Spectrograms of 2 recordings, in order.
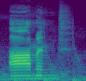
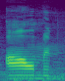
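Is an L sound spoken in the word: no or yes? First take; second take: no; yes. First: The word is said without an L sound. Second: The word is said with an L sound. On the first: The speaker calls it right. "I can pronounce almond correctly" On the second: The speaker calls it wrong. "It's not almond"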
